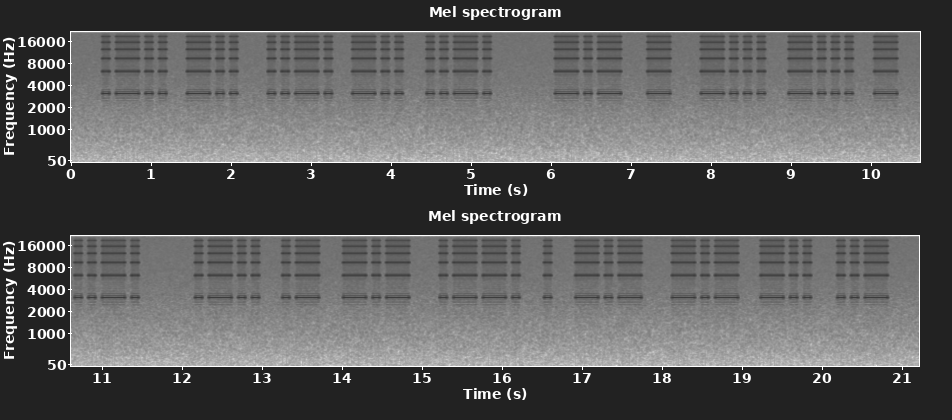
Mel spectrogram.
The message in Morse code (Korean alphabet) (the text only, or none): 그는 어떤 공장의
